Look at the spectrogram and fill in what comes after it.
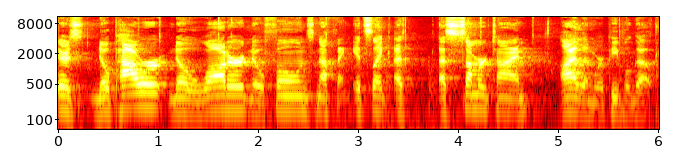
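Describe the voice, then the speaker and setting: A man with a Canadian accent sounds animated, with audible room echo around him. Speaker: math teacher. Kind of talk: classroom talk. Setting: classroom.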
